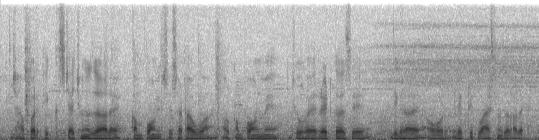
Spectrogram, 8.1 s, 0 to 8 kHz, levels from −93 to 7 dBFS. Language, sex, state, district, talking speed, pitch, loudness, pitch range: Hindi, male, Bihar, Bhagalpur, 220 wpm, 100 Hz, -17 LUFS, 95-110 Hz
